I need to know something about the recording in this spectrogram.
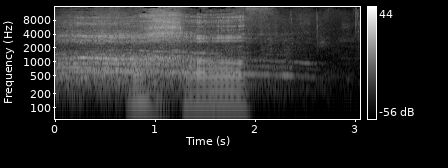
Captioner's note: sighs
